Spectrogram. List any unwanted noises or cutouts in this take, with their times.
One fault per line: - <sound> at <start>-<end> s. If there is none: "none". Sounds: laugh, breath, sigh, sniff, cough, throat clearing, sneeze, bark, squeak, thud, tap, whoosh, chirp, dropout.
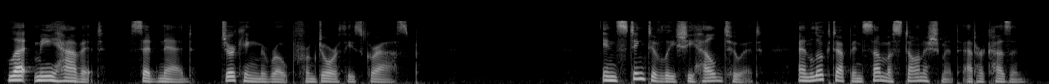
none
